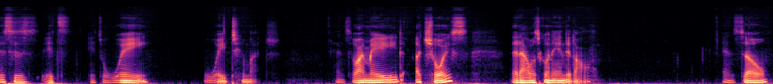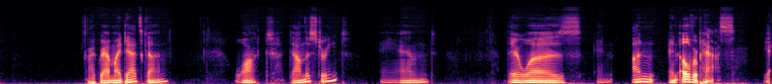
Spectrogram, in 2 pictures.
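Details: Adult male who stutters, a lifelong stutterer since childhood; stuttering.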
